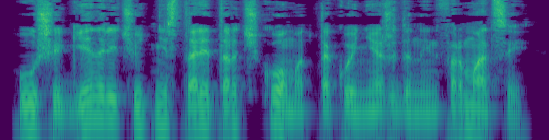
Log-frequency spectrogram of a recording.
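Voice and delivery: usual speaking voice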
